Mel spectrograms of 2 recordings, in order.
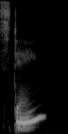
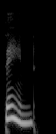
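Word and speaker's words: Staind: Is it stain? – Stained. – Stained or stain? – I think it's stained.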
